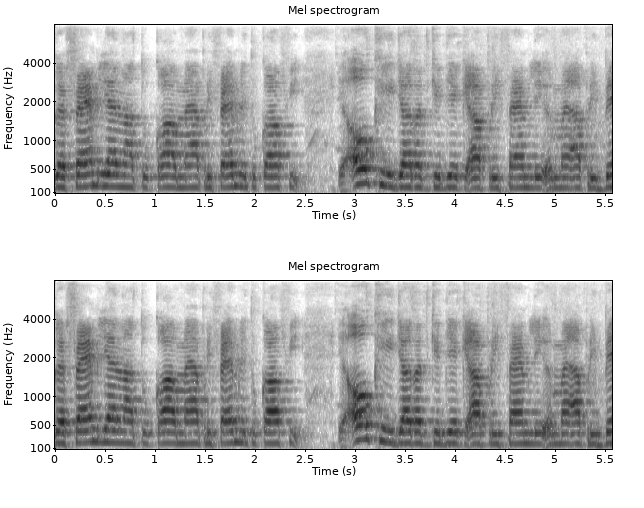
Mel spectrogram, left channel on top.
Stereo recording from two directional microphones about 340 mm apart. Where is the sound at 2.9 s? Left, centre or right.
Centre.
